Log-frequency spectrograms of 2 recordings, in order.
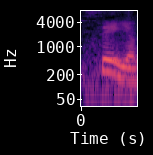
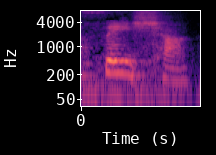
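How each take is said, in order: First: The middle consonant is a 'y'-like sound. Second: The middle consonant is a 'sh'-like sound. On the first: "uma pessoa da Venezuela, ia falar ... como se tuviera uma I" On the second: "na Argentina, eles iriam falar seixa"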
